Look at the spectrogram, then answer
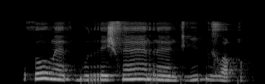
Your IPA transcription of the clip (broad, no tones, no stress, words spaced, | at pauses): θoβɛ̃ːθbureʒ sɛ̃ːrɛ̃ː ɡʱibɨɣoq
